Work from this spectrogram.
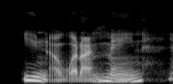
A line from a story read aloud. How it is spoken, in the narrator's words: Anton grumbles against his lips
